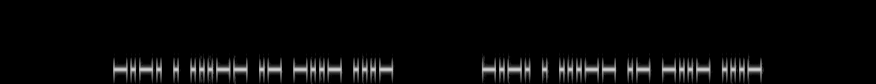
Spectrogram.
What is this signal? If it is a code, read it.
Morse code, heard as a keyed tone, about 28 wpm, 700 Hz. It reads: CE3AXV CE3AXV
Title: DXCC-100 Call Signs - 6 Characters - Repeated 2x - 28wpm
